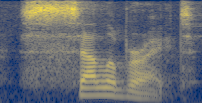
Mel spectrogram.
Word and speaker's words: celebrate: Celebrate. This is called primary and secondary stress. Primary stress is actually on the third syllable. Secondary stress is on the first syllable.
